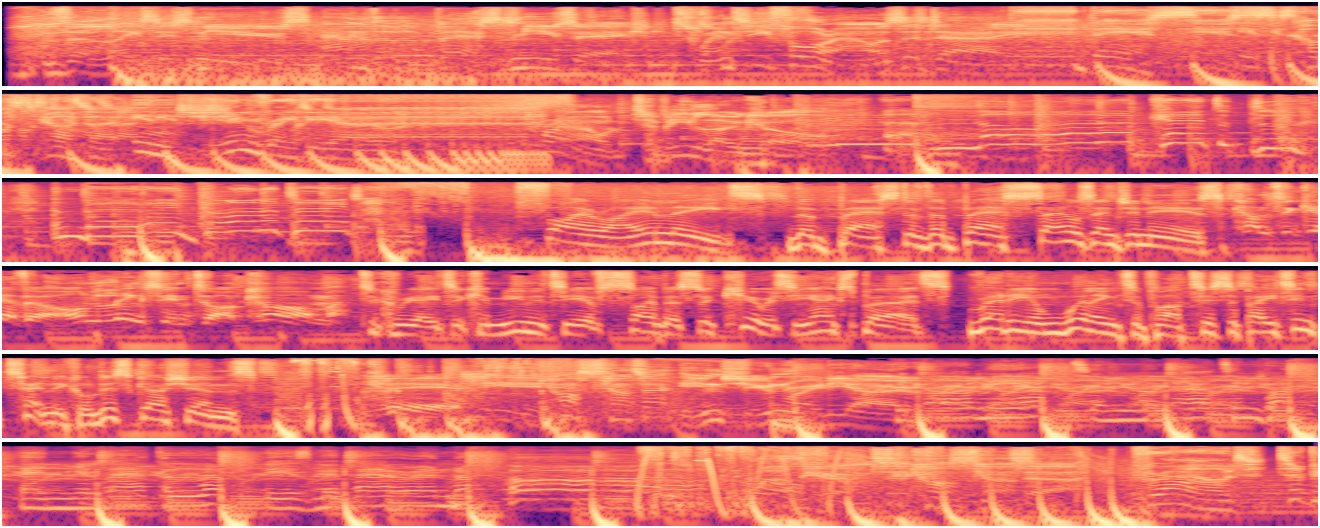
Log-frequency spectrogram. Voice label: Imaging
